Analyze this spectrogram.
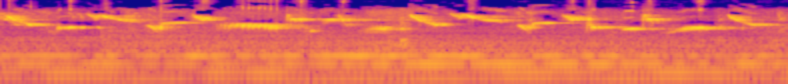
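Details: Sweeping whistled notes from a Yorkshire canary used as a training song for other canaries, slurred downward and upward phrases about two to three per second, low hum tones beneath.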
